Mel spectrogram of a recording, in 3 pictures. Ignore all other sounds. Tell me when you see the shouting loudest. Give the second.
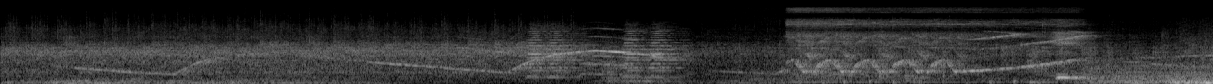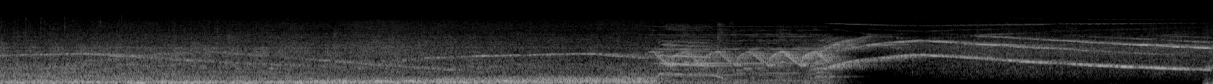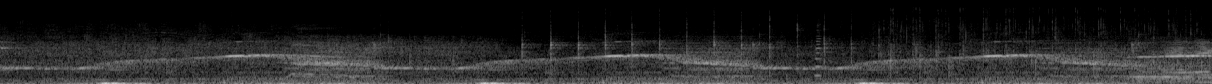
19 s.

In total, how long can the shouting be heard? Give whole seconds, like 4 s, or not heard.
2 s.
